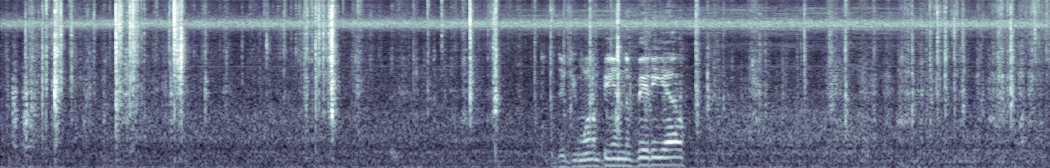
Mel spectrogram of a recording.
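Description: Kernels crackle and snap as a corn cob is scraped by hand.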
